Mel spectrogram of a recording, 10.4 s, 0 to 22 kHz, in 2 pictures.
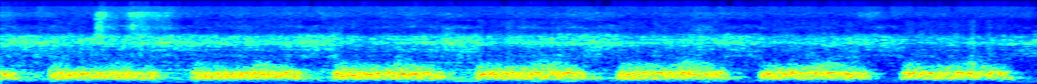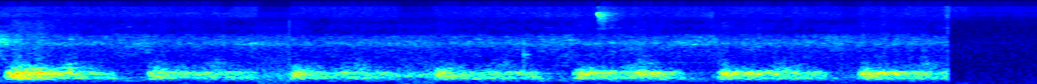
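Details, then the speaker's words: Doppler heartbeat signal in a reptile during a clinical exam: rhythmic whooshing pulses of blood flow, one per beat, about 80 a minute, used to estimate heart rate. "Então esse barulhinho do doutor ele é o nada mais é do que o refluxo sanguíneo tá então a gente consegue estimar a frequência por conta né"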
